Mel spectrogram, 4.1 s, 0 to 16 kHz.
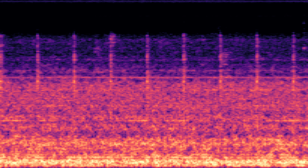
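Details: Hcalory 8K all-in-one diesel heater on its lowest setting drawing about 25 W via 12V supply from a Baseus 420W power station: soft even ticks about twice a second over low fan hum, dosing pump pulsing normally.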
